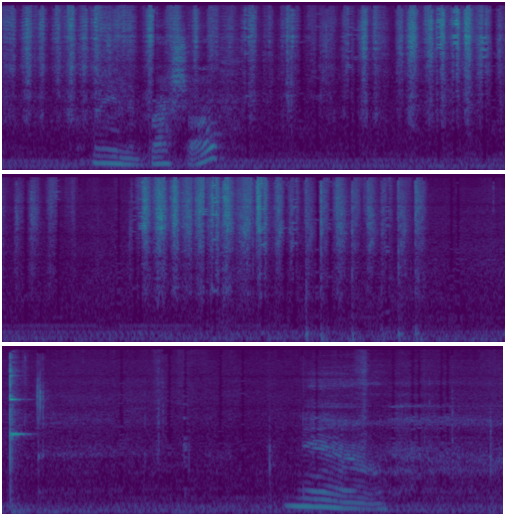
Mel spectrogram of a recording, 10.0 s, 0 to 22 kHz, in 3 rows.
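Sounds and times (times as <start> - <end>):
paintbrush bristles scrubbing: 0.0 - 3.7.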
